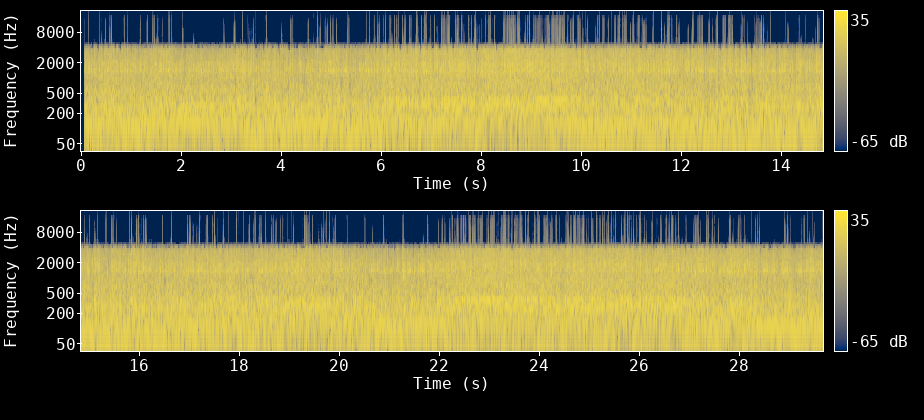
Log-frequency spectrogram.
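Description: Race car engine running hard through the laps, picked up by a camera mounted on the car itself: a constant, overloaded drone with heavy rushing noise from the track. It stays at the same level throughout, with no clear lift or drop in engine speed.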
